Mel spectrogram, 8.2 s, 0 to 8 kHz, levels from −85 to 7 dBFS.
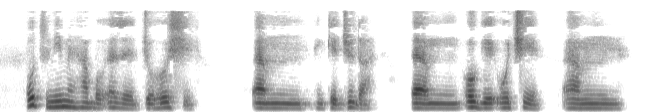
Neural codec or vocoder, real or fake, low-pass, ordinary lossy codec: codec, 24 kHz, 0.5 kbps, DualCodec; fake; 7.2 kHz; MP3, 24 kbps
